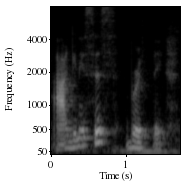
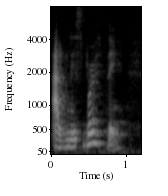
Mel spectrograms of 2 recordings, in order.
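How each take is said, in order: First: An extra 'iz' syllable follows the name. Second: No extra syllable follows the name. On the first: "então a pessoa fala os dois S's" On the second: "Ou só Agnes birthday"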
